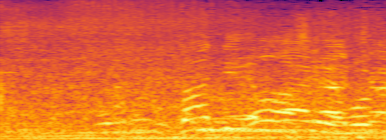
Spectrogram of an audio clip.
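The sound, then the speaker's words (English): A steady low rumble of road traffic on a single road from Nagorno-Karabakh into Armenia, with trucks, tractors and cars droning continuously as ethnic Armenians leave, some on foot, while indistinct voices talk over the noise. “The horizon is just trucks, tractors, cars, people on foot, flooding down this single road from Nagorno-Karabakh into Armenia proper.”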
